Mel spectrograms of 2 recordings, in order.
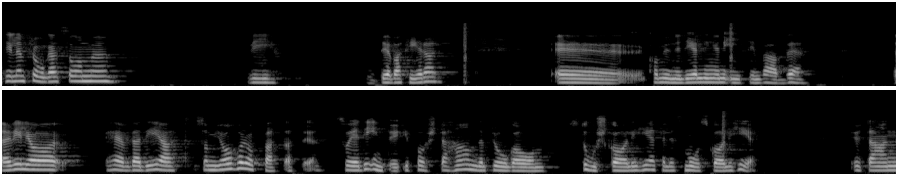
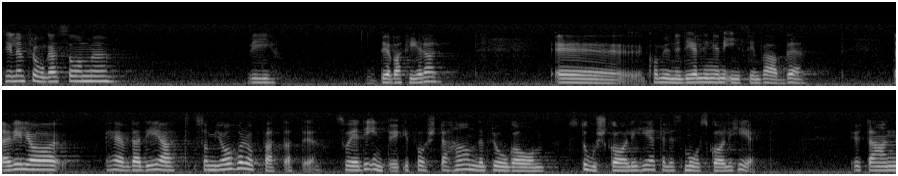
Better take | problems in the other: second | noise reduction (classical method Wiener filter)

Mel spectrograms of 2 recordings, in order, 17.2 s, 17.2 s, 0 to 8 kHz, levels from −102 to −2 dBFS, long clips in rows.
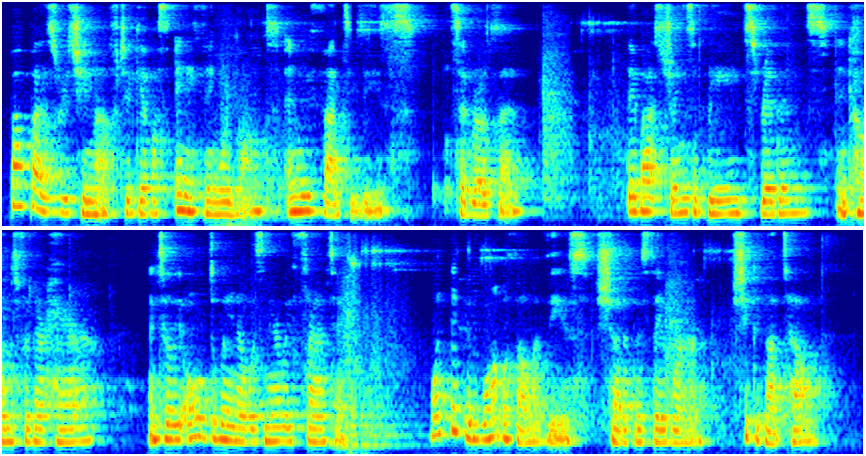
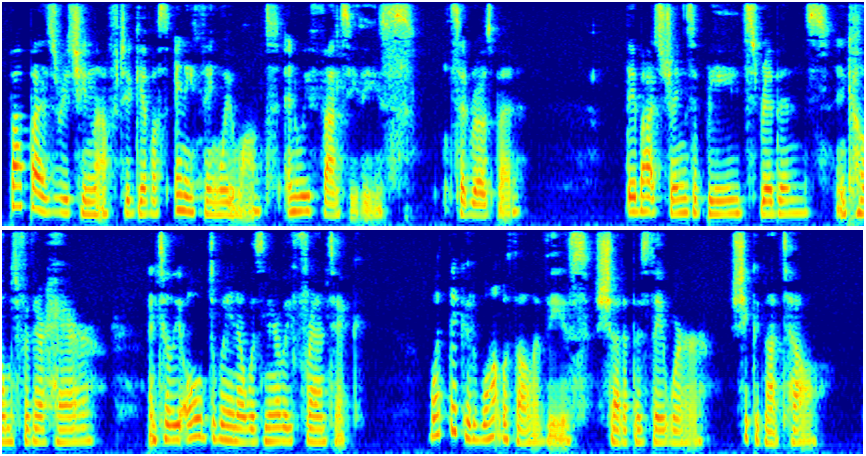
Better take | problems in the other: second | noise reduction (neural separator model SepFormer DNS4)

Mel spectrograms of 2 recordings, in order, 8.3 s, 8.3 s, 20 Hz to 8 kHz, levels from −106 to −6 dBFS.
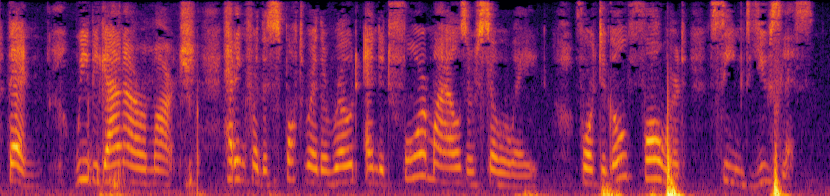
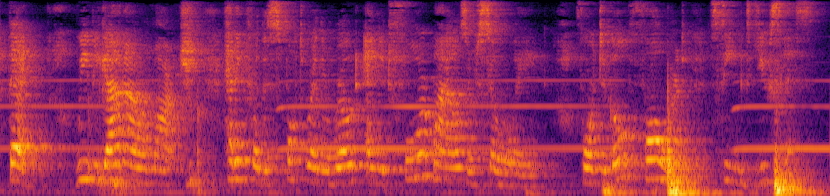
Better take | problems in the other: first | background sound (Wind instrument, woodwind instrument); 19 dB below the speech // room echo; dies away in 0.8 s

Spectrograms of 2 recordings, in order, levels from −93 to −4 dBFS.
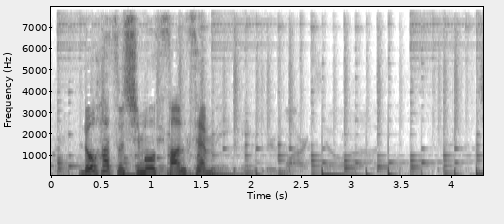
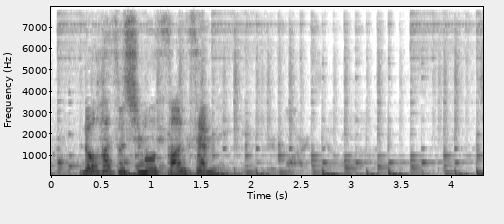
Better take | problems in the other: first | room echo; dies away in 0.4 s

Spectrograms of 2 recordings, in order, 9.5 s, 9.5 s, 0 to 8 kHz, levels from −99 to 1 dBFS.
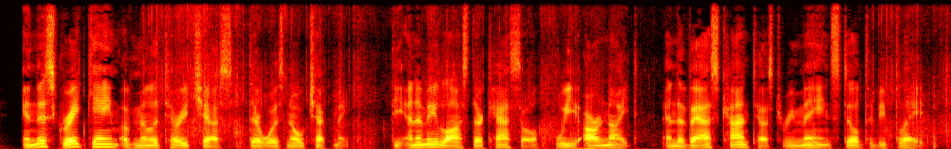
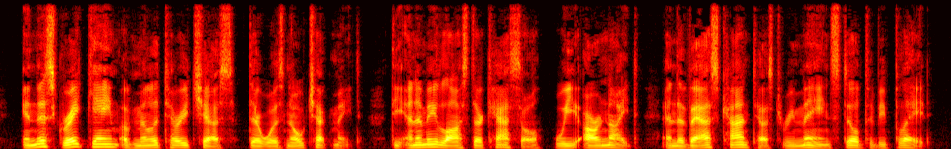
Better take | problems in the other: second | noise reduction (neural mask model RNNoise)

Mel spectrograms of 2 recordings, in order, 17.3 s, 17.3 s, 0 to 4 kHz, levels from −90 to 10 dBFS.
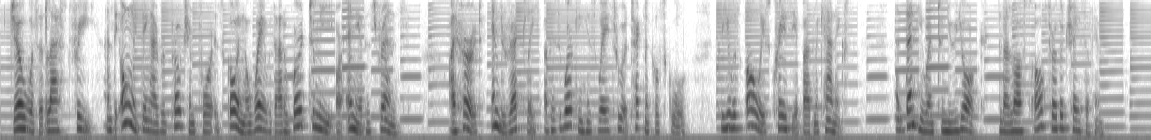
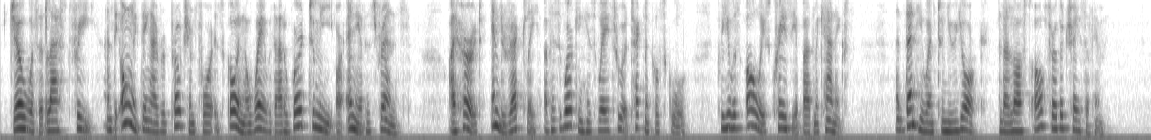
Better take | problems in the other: second | background sound (Wind instrument, woodwind instrument); 19 dB below the speech

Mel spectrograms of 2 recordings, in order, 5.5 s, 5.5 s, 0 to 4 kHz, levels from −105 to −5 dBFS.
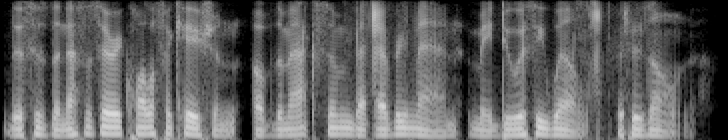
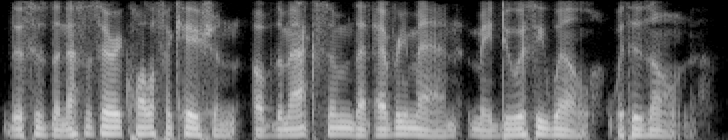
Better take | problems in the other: second | noise reduction (neural separator model SepFormer WHAM!)

